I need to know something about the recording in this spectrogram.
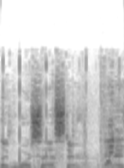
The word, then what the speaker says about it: Worcester: called it Worcester, and they said, They "What?" corrected you. Yeah, they Yeah, corrected me. I'm It's sure. Worcester.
